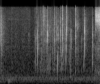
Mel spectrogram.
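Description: Foil blind bag crinkling in short crackles as fingers twist and tug at it, the bag refusing to tear open.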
